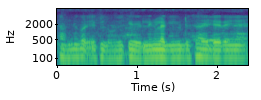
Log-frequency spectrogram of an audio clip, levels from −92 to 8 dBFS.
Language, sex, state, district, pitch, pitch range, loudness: Hindi, male, Madhya Pradesh, Umaria, 105 Hz, 105-110 Hz, -20 LUFS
